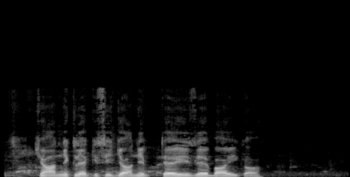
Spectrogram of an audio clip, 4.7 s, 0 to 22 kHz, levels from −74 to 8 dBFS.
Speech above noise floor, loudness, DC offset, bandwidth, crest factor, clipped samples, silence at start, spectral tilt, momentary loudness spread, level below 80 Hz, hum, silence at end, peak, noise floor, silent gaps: 39 dB; -14 LUFS; under 0.1%; 11.5 kHz; 14 dB; under 0.1%; 0.15 s; -7 dB/octave; 11 LU; -54 dBFS; none; 1.2 s; 0 dBFS; -53 dBFS; none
